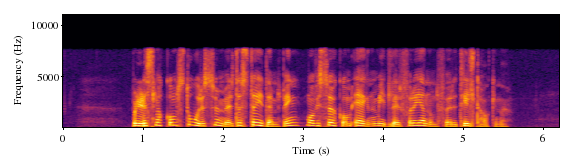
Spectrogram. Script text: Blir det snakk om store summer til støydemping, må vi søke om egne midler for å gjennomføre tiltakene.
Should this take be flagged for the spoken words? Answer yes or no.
no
